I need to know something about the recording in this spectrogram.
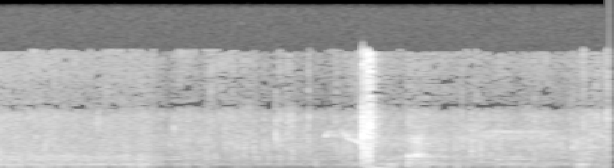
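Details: Wild honey bees buzzing during a wild honey harvest: a steady, low droning hum with an even overtone, broken midway by a sharp knock and a fainter click just after.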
